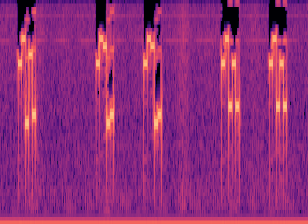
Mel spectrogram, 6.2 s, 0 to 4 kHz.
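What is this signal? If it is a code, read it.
Five-tone selective call (ZVEI), heard as quick runs of five tones, tones of about 70 ms. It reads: 88192 88012 88012 88383 88383
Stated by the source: ZVEI five-tone selective call received by SDR, hosted by Feuerwehr Orlamünde fire brigade.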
